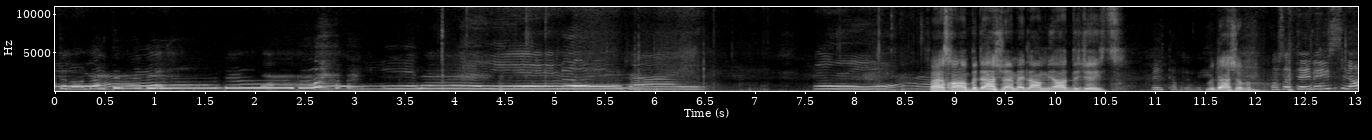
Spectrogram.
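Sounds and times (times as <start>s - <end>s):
high-pitched voice wailing: 0.0s - 5.9s.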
